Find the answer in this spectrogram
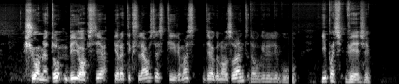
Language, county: Lithuanian, Kaunas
